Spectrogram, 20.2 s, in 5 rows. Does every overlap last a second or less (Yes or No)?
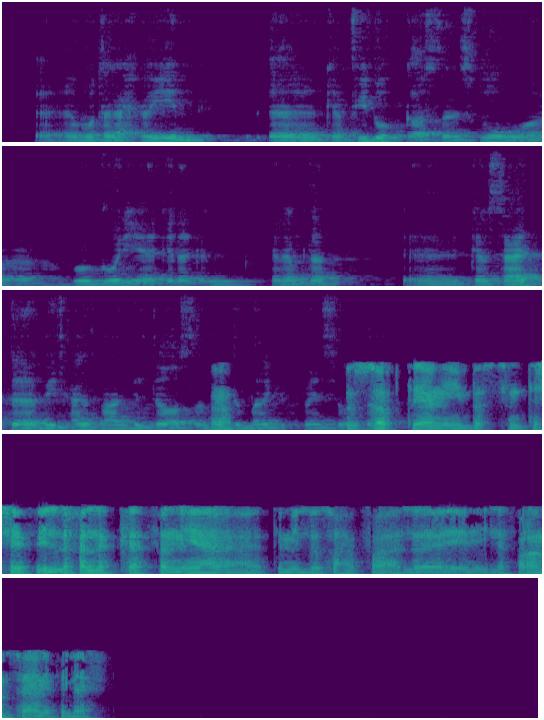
Yes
